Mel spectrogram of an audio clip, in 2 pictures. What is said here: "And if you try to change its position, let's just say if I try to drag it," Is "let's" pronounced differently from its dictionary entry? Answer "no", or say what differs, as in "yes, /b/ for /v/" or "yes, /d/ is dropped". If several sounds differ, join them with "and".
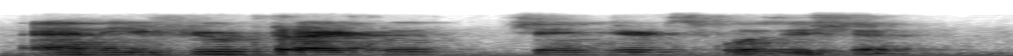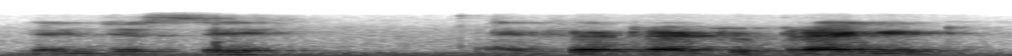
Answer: yes, /s/ is dropped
